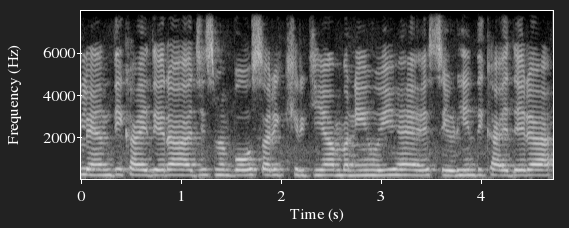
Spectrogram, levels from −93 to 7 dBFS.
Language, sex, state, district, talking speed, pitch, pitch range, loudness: Hindi, female, Maharashtra, Washim, 215 wpm, 250 Hz, 245-255 Hz, -14 LUFS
